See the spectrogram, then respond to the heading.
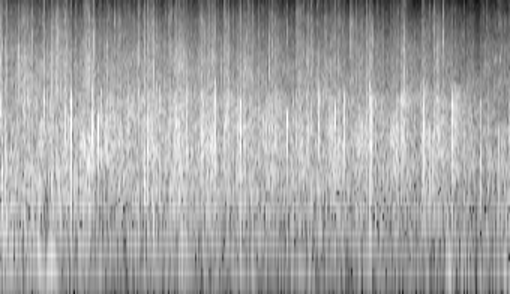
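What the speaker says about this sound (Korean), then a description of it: "경남에서는 상상할 수 없는 박수 소리예요." A lecture audience applauds loudly and continuously in dense, even clapping with no voices, a warm ovation filling the hall at a garden lecture.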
